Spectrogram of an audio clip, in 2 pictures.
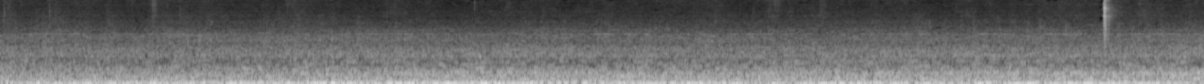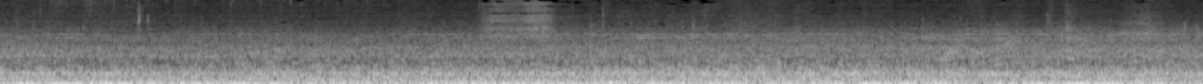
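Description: Busy city street ambience: a steady rumble of traffic, with a brief hiss about eight and a half seconds in and indistinct voices of passers-by.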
